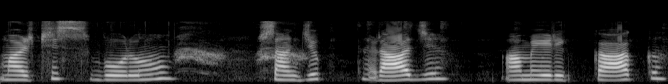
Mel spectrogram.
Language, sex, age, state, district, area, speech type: Maithili, female, 45-60, Bihar, Madhubani, rural, read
